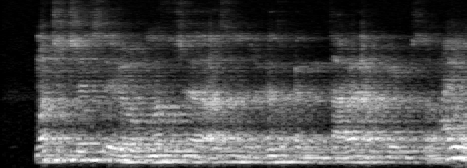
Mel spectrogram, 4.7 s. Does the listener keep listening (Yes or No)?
No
